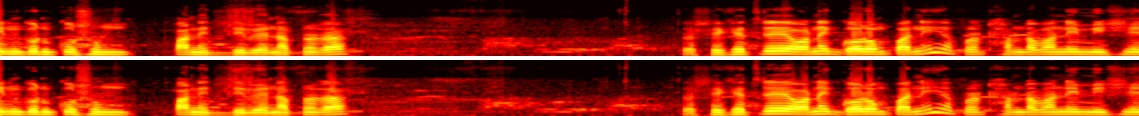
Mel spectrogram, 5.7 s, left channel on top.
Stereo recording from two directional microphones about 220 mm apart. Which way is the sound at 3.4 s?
5° right (ahead or behind).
